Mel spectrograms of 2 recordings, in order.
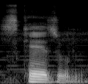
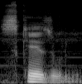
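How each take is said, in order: The two takes are said the same way.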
